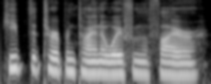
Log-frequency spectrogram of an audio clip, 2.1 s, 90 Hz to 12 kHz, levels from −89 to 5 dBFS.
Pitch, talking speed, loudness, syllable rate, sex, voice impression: 180 Hz, 200 wpm, -17 LUFS, 5.5 syllables/s, female, feminine, very adult-like, intellectual, slightly calm, slightly sharp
